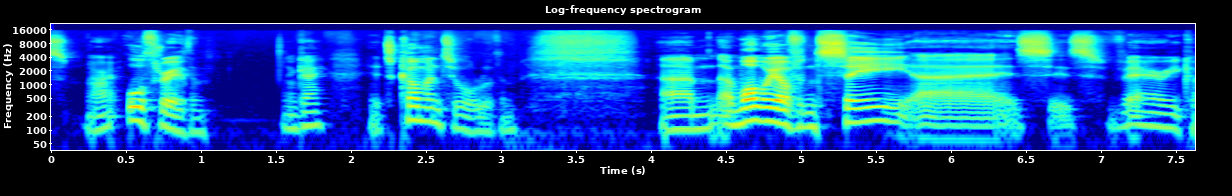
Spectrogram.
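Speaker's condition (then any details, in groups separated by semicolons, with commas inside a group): No condition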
